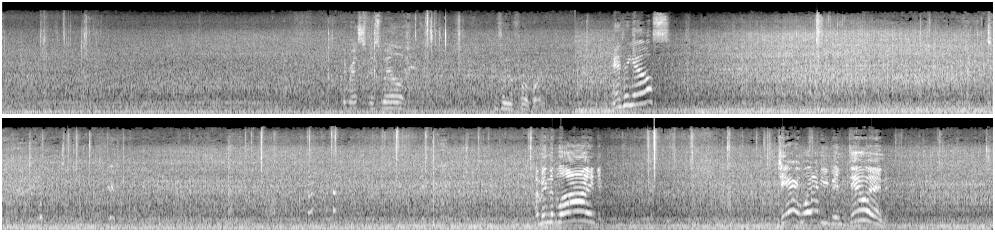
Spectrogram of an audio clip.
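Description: A vehicle engine idling steadily, louder from about seven seconds in, with a few brief voice-like calls over it.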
